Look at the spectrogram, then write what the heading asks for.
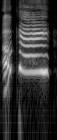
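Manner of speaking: very high loud shocked okay; okay shrieked in disbelief; stunned okay. Retold or imitated. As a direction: squeal out a scandalized okay. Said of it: "I was like".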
